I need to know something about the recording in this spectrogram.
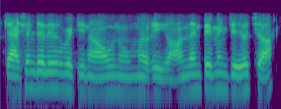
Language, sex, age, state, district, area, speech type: Telugu, male, 18-30, Telangana, Medchal, urban, conversation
